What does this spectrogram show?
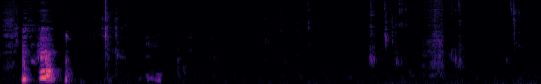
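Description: People eating close to the microphone: chewing, with small wet smacks and clicks coming in two clusters, about a second in and again near four seconds. A brief bit of voice sounds at the very start.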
